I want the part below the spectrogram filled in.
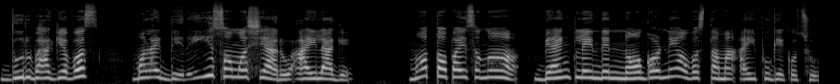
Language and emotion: Nepali, disgusted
